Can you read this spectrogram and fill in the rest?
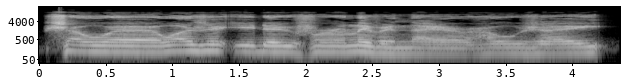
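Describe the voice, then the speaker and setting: A man playing a suspicious, condescending father sizing up a new boyfriend, in a slow and confrontational manner. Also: mid-range voice, little pitch movement, a bit bright.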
